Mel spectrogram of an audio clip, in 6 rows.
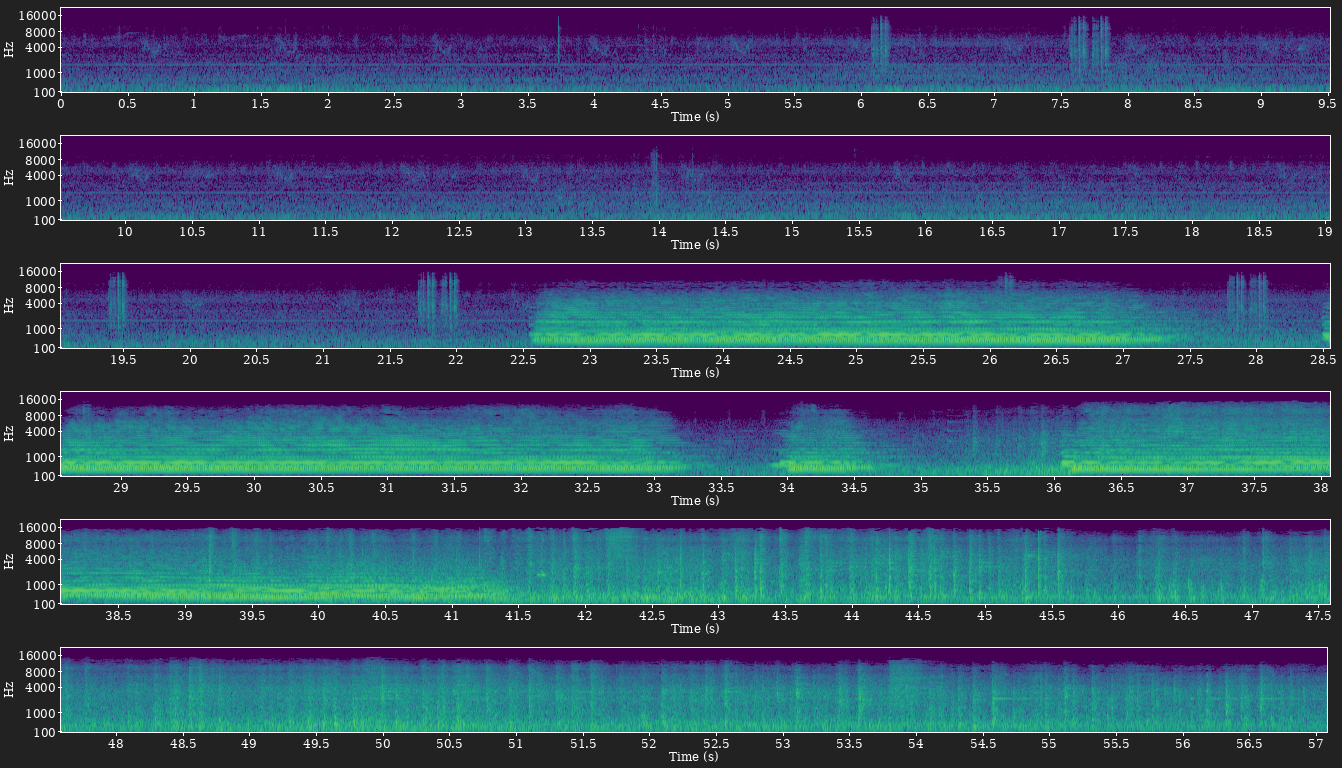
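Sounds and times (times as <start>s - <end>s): train wheels rumbling on rail: 0.0s - 57.0s
locomotive air horn blasts: 22.6s - 27.6s, 28.5s - 35.0s, 36.0s - 41.5s.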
